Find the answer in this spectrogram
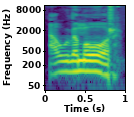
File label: goodbye, gwentian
